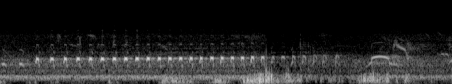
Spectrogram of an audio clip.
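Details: Caspian snowcock: a fast, regular string of short piping notes, about five per second, slowly rising in pitch, then a brief looping whistle after a pause. A low droning background is present.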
